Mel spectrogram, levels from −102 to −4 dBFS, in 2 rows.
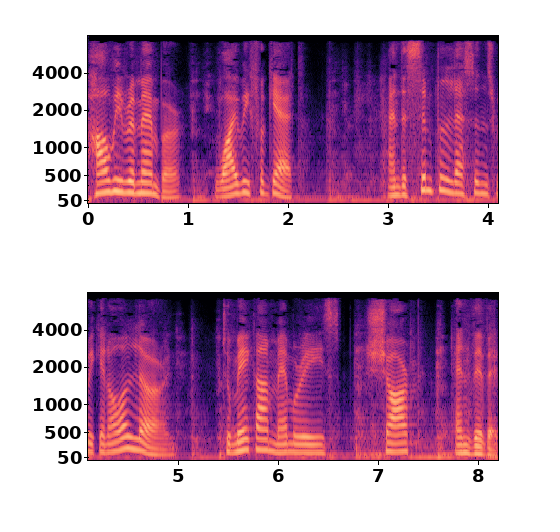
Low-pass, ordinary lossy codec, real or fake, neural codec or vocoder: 7.2 kHz; MP3, 48 kbps; fake; codec, 16 kHz, 2 kbps, X-Codec, WavLM features, trained on Multilingual LibriSpeech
